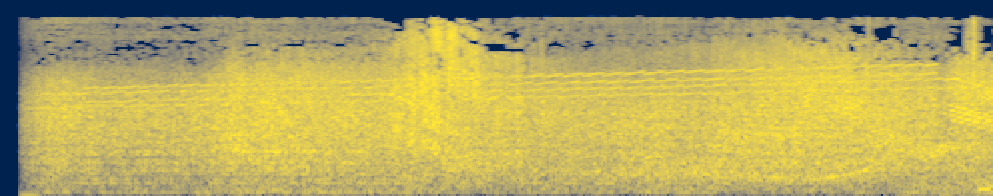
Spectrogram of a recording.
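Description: Cinematic logo-intro sound effect: a loud rushing noise swell with a sweeping whoosh about two and a half seconds in and faint tones rising slowly toward the end.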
